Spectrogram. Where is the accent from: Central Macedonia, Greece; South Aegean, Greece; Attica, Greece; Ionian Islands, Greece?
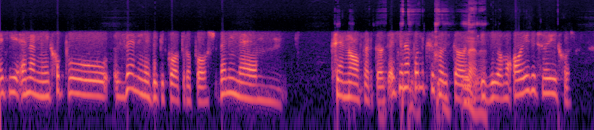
Attica, Greece; Athens; born there; Ναι, γεννήθηκα στην Αθήνα.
